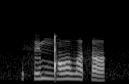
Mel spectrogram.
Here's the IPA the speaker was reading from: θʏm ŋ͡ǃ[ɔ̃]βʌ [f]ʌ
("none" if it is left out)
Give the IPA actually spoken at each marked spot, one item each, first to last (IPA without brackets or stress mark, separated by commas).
ɔ, θ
